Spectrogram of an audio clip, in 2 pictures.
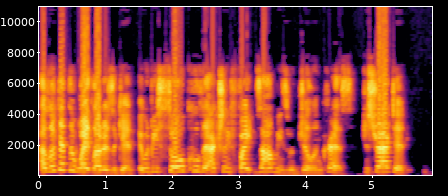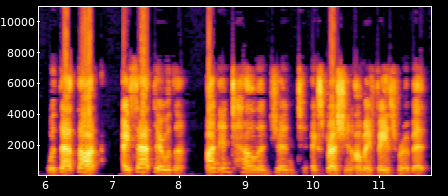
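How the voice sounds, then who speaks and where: A woman's voice: fairly high pitch, normal speed, pushed and bright, rough recording. A woman reading a story aloud and commenting on it with wry, nitpicking asides. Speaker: fan fiction reader and commentator.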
